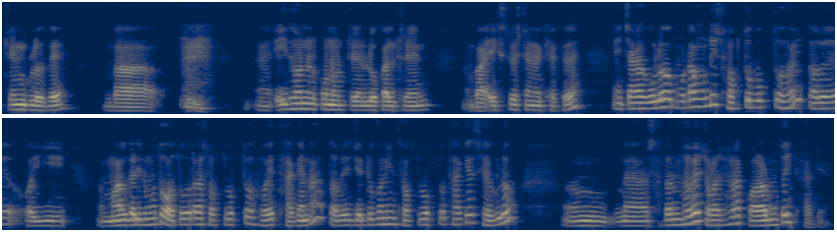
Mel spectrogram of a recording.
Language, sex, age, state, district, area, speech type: Bengali, male, 18-30, West Bengal, North 24 Parganas, urban, spontaneous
